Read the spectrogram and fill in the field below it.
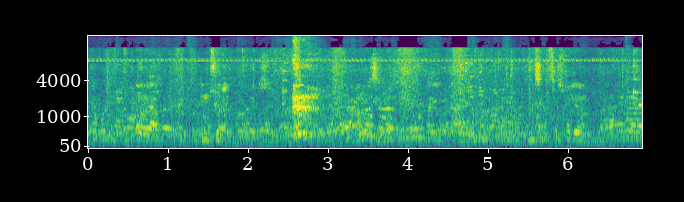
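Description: Men and women chat close by in a crowd.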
